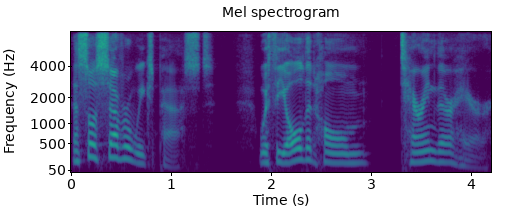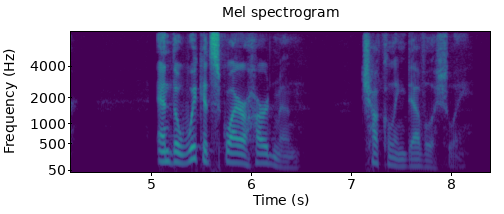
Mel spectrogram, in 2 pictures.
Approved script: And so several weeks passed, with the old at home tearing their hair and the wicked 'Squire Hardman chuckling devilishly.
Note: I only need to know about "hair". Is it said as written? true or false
true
